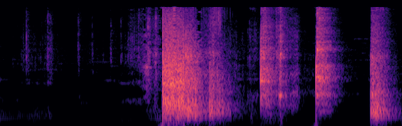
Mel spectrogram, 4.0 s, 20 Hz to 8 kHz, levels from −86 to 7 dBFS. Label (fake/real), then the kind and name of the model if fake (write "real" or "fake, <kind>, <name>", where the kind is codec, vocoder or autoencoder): real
